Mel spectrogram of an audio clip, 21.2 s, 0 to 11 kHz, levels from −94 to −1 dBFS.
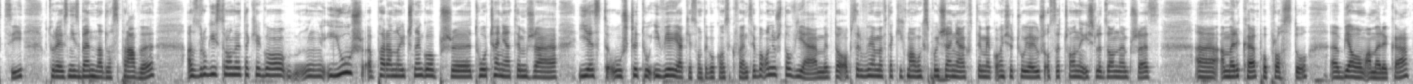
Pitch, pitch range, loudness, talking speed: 205 Hz, 185-220 Hz, -25 LUFS, 145 wpm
